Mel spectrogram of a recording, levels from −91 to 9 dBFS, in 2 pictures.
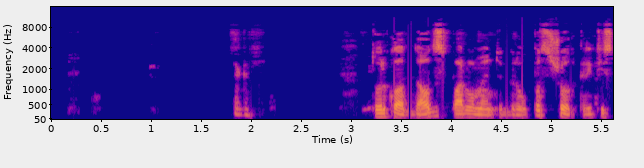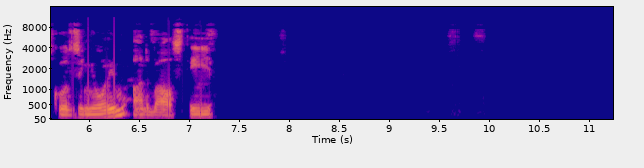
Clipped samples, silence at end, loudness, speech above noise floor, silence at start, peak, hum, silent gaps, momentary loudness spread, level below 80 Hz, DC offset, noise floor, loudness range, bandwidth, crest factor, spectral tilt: under 0.1%; 4 s; -23 LUFS; over 67 dB; 1.8 s; -2 dBFS; none; 2.28-2.32 s; 15 LU; -62 dBFS; under 0.1%; under -90 dBFS; 9 LU; 9.6 kHz; 26 dB; -3.5 dB/octave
